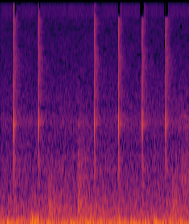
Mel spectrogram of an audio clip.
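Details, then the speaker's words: Gas grill battery igniter with AA battery, dial in lighting position: about seven crisp, evenly spaced snapping clicks in two seconds with visible spark; igniter sparking properly. "you should be able to press it when you hear it press it here some clicking you can even see a spark"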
